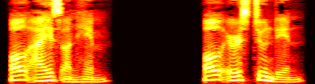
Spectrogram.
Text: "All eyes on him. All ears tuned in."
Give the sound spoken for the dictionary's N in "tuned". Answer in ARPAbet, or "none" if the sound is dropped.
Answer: N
